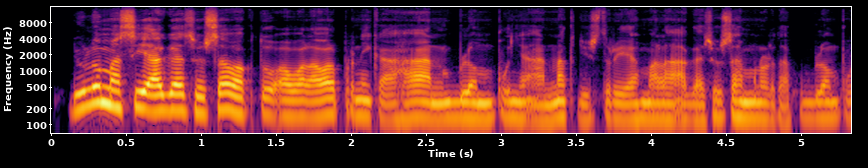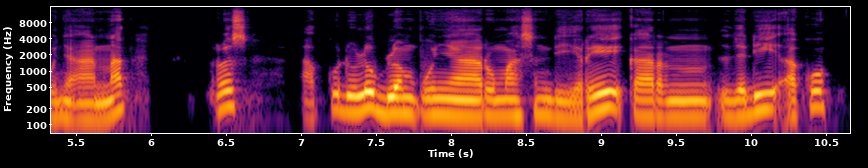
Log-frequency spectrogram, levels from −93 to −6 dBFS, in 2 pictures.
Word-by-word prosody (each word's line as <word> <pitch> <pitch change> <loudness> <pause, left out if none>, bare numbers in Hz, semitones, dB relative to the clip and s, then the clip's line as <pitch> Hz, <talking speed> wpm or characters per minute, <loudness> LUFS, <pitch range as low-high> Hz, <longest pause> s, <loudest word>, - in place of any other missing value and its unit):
Dulu 210 +7 +5
masih 215 -4 +6
agak 185 +1 +6
susah 170 +3 +3
waktu 160 -3 +1
awal-awal 140 +1 +2
pernikahan, 130 -3 -2
belum 130 -1 -1
punya 135 -3 -5
anak 135 +4 -3
justru 125 +1 -8
ya, 125 - -4
malah 125 -1 -3
agak - - -6
susah 135 -1 -3
menurut 130 -3 -3
aku. 110 +4 -13
Belum 130 +1 -6
punya 135 0 -6
anak, 125 +1 -1 0.5
terus 215 +4 -3 0.3
aku 190 - -9
dulu 180 +3 +5
belum 165 -2 +3
punya 150 -2 +1
rumah 145 0 -3
sendiri 155 +7 0
karen 140 -1 -3
jadi 165 +8 -1
aku, 215 0 -4
140 Hz, 170 wpm, -22 LUFS, 130-165 Hz, 0.5 s, masih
